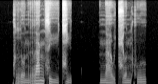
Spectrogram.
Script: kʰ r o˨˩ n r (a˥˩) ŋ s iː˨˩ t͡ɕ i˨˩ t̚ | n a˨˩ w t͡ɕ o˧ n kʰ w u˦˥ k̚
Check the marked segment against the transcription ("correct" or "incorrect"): correct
